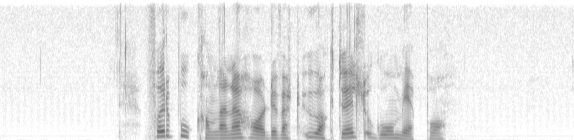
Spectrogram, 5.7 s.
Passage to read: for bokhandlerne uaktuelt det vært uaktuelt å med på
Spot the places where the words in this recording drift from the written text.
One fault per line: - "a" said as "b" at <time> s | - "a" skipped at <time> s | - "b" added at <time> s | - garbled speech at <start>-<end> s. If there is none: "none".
- "uaktuelt" said as "har" at 2.5 s
- "gå" added at 3.8 s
